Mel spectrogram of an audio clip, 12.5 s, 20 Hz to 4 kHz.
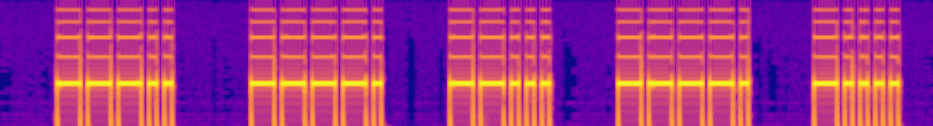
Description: Morse code, heard as a keyed tone, about 12 wpm, spaced as for 7 wpm, 660 Hz. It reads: 89796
